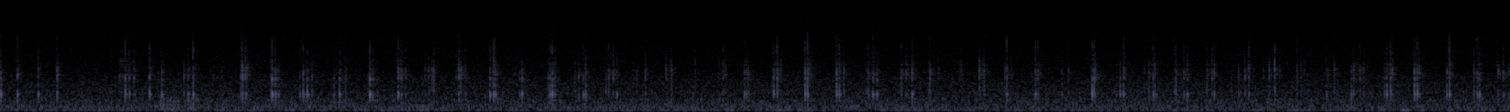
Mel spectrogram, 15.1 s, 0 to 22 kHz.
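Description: A small white ribbed mini pumpkin, held in both hands, is tapped with long nails along its ribs. About thirty quiet, sharp clicking taps come at an uneven pace of roughly three per second. Each tap is short and dry, with a faint hollow tone near 530 Hz over a low background hum.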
